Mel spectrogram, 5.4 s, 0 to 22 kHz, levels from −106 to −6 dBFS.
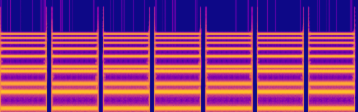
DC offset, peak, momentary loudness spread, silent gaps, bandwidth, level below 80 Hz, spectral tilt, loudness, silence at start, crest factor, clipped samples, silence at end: under 0.1%; 0 dBFS; 1 LU; 0.69-0.76 s, 1.46-1.53 s, 2.23-2.30 s, 3.01-3.08 s, 3.77-3.85 s, 4.55-4.62 s; 8 kHz; -56 dBFS; -1.5 dB/octave; -11 LUFS; 0 s; 14 dB; under 0.1%; 0.05 s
